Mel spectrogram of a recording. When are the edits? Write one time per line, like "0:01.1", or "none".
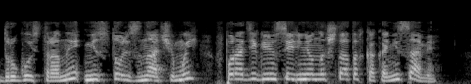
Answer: none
